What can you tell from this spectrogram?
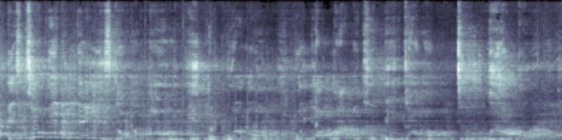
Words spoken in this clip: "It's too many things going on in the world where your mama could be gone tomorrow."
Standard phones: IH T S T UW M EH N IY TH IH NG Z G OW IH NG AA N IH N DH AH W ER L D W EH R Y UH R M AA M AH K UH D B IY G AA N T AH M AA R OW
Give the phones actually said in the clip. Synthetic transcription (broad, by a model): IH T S T UW M EH N IY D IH Z G OW IH NG AA N IH N DH AH W ER L D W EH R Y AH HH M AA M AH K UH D B IY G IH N T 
